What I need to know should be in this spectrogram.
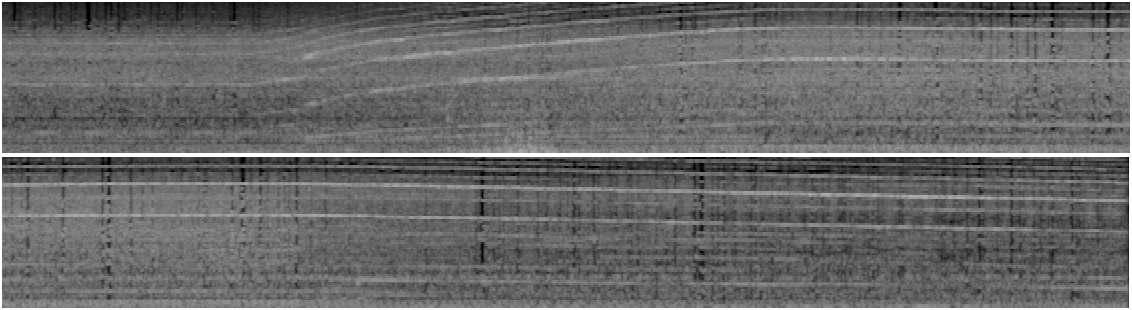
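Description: A washing machine motor whines, rising in pitch, then holding steady and slowly falling.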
